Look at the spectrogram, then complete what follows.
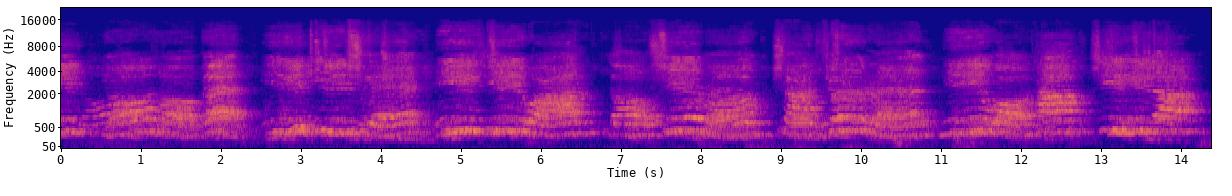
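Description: Young children singing together in short phrases, their voices rising and falling in pitch.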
